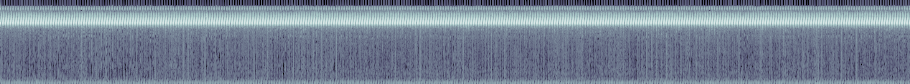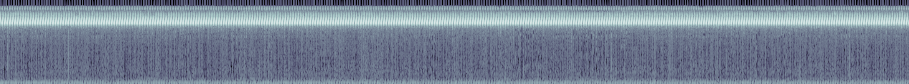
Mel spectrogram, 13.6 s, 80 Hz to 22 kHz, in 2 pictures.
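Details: Continuous spring song of a Shibuiro kayakiri katydid, an overwintering adult recorded 2 April 2023: a flat, buzzing "bii" mixing high and low tones, sustained evenly for the whole stretch without pause.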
